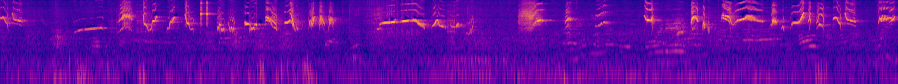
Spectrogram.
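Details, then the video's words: Decoy Oriental magpie-robin pouring out a long improvised song: rapid sequences of clear whistles, sweeping slurs, harsh chirps and brief trills, with occasional low knocks in the background. "Ngẫu hững choè than mồi"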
